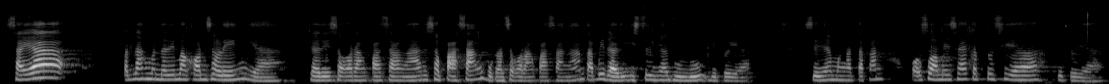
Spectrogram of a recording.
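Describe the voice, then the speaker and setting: A woman's voice: medium pitch, moderate pace. A middle-aged woman with a Javanese accent gives a chatty religious talk in a mosque, often asking her audience questions. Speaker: Islamic women's study speaker.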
